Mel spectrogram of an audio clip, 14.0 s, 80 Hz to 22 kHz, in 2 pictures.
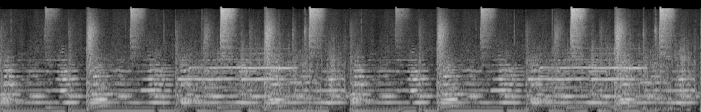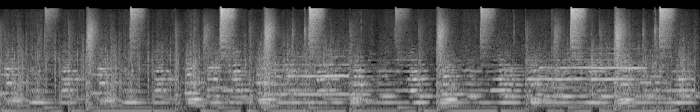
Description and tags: Why have one silly Blue Danube loop, when you can have 2?
Why am I doing this? - I don't know. Because it is fun...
